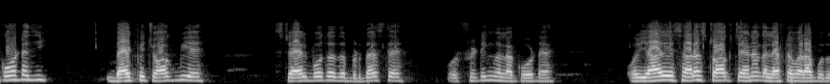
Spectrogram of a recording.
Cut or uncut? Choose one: uncut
